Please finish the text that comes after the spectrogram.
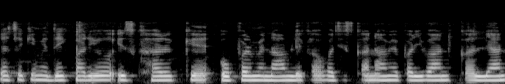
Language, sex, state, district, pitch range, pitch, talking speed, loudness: Hindi, female, Bihar, Katihar, 195-200 Hz, 195 Hz, 275 wpm, -15 LUFS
